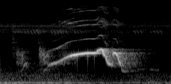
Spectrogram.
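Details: Morning song of a black-naped oriole: one clear, mellow whistle rising smoothly, peaking, then dropping in a short slurred tail, with faint softer notes before it and a low steady hum beneath.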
